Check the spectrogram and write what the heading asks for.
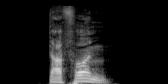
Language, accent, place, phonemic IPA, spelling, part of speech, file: German, Germany, Berlin, /daˈfɔn/, davon, adverb, De-davon.ogg
- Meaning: from it, from that, therefrom, off it, off that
